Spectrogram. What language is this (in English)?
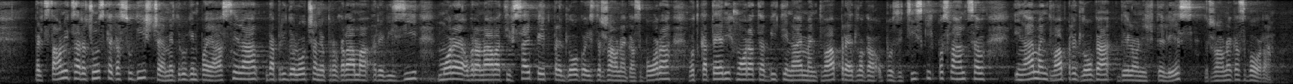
Slovenian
